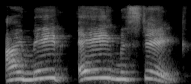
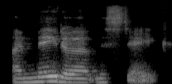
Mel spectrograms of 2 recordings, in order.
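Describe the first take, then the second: First: I made a mistake with a said as a full ay. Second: I made a mistake with a as a quick uh; reduced a. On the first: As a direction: stress the a as ay. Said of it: "Instead of saying a". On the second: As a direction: let a fall to uh. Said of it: "instead you say uh". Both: Shown as a demonstration.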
